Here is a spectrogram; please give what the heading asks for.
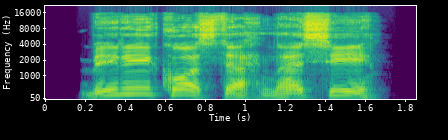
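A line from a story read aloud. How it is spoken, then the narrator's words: Cheerful, hurried. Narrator (Russian): торопясь освободиться от нее, весело говорит Малайка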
